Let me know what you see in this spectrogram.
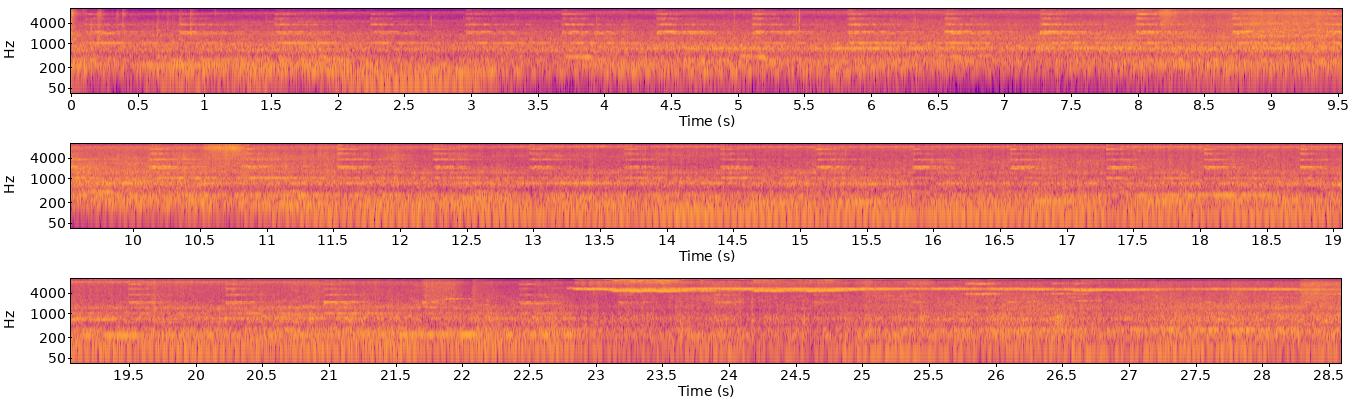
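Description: Metrolink diesel locomotive and its bilevel coaches rolling slowly past, the engine rumbling steadily while a bell rings in an even repeating beat. In the last several seconds the wheels squeal high against the rails.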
